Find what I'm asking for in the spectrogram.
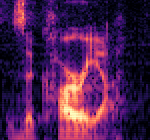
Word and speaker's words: Zechariah: We're looking at selected verses from Zechariah, or as a rabbi corrected me, it's often pronounced Zechariah.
